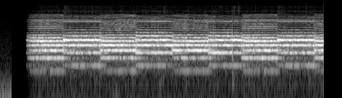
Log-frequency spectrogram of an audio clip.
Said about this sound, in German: Wenn wir jetzt wieder zurück zum Krankenwagen gehen und dieser die Sirene anmacht, gehen von seiner Sirene die Schallwellen in alle Richtungen aus. Die Schallwellen gehen in jede Richtung mit der gleichen Geschwindigkeit vom Krankenwagen weg.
